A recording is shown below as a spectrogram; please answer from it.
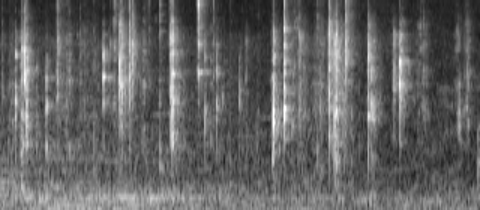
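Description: Irregular sharp crunches of hard, spicy-coated peanuts being bitten and chewed.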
